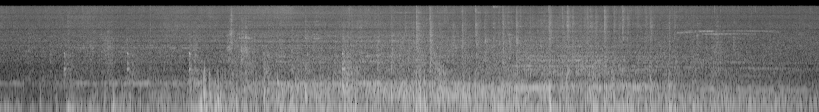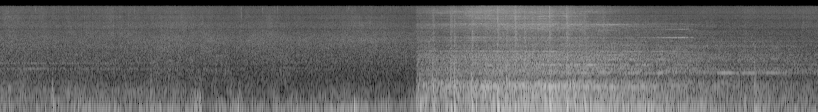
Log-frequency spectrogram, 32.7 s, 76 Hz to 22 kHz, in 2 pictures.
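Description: MaK G 1206 diesel-hydraulic shunting locomotive moving a train of tank wagons: the wagons roll past with a rumble and quick wheel clicks over the rail joints, and a brief high wheel squeal comes midway. About 25 seconds in, the locomotive's diesel engine comes in suddenly loud and close.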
